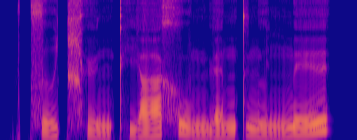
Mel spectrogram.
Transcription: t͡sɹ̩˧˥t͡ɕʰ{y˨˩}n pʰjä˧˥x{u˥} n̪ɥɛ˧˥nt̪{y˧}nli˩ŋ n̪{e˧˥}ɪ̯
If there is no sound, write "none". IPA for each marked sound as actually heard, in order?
y˨˩, u˥˩, y˧, e˧˥

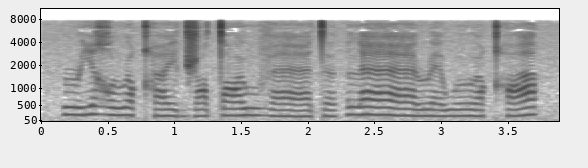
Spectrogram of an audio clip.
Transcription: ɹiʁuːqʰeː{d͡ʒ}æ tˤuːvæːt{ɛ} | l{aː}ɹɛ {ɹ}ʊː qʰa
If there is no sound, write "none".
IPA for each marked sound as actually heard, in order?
d͡ʒ, ə, æː, w

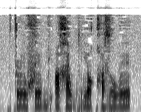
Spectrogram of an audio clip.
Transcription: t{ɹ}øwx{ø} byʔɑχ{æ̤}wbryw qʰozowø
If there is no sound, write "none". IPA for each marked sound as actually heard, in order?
ɹ, ø, æ

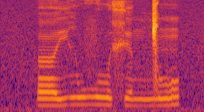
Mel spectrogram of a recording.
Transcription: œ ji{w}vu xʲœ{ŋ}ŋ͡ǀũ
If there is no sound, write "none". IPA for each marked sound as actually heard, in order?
w, ŋ

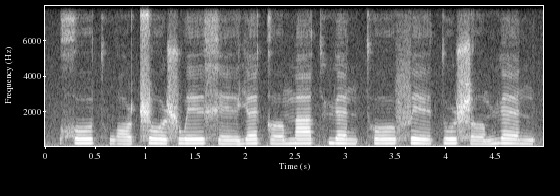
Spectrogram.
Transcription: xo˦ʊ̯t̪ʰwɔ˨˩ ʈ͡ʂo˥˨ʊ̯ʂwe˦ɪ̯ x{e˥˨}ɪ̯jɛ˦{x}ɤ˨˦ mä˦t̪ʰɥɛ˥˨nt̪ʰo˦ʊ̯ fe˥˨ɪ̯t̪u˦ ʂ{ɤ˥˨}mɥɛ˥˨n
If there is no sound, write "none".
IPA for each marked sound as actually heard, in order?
e˨˩, k, ɤ˨˩

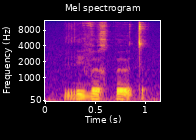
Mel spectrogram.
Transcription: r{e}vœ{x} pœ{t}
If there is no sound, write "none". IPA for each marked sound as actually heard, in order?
e, x, t

